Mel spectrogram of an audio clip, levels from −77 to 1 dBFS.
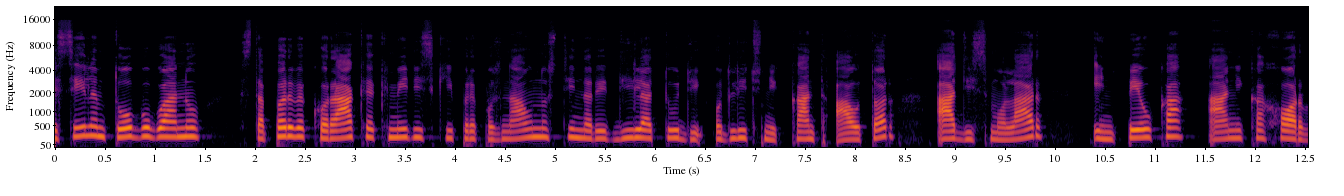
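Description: Speech recording with no technical faults to be heard anywhere in the signal.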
